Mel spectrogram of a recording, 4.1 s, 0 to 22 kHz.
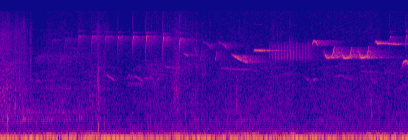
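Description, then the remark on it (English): A wood warbler, a quite big yellowy-green warbler about 6 feet away, sings high, thin trilling phrases and whistled notes over a steady low rumble of wind, with no talking. “That would be about the best ever recording of wood warblers I'll ever get.”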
